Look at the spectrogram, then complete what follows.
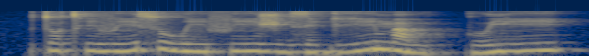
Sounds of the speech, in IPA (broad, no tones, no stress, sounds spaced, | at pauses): t o tʰ i v i s u w i f i ʒ i̤ z i ɡ i ɣ i m a β ṳ kː u j i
